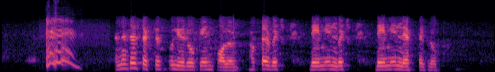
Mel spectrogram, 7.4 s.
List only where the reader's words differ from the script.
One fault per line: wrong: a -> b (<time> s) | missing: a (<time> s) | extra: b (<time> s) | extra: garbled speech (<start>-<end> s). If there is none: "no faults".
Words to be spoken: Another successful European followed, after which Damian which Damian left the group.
no faults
